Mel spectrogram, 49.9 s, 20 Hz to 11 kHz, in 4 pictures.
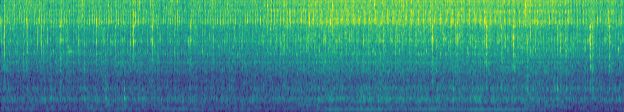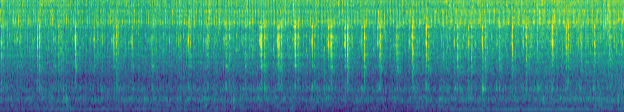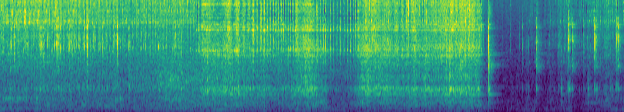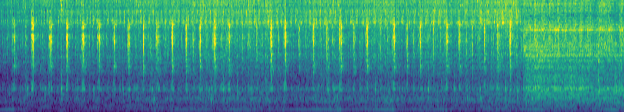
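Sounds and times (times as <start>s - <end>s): bike drivetrain knocking: 0.0s - 49.9s
steady rushing noise: 24.4s - 32.0s.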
